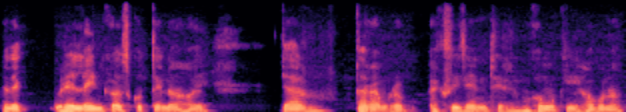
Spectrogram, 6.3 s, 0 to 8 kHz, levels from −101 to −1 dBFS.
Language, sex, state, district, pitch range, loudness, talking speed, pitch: Bengali, male, West Bengal, Dakshin Dinajpur, 110-125 Hz, -20 LUFS, 135 wpm, 110 Hz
